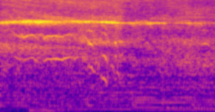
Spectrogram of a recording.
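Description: Breath blown through a plastic bottle nozzle taped to a CD, inflating a balloon: a rush of air with a steady high-pitched whistle that stops shortly before the end. Background music plays underneath.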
